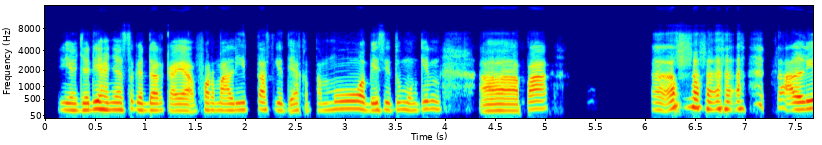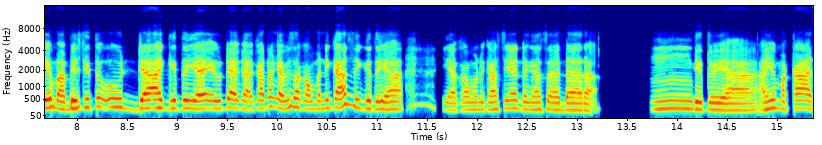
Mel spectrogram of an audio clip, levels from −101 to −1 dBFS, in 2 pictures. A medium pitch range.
Yes: average, 3.2 semitones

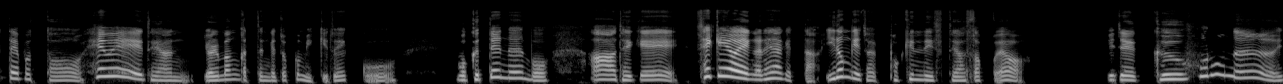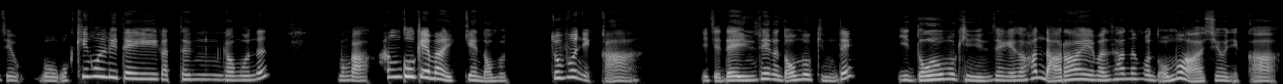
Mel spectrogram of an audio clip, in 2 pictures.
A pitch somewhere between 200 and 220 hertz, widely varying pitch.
Yes: high, 210 Hz; wide, 5.7 semitones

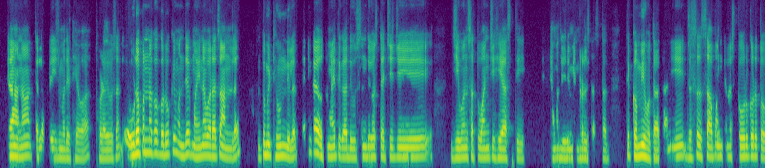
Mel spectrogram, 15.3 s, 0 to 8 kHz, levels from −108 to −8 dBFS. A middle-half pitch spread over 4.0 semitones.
No: average, 2.7 semitones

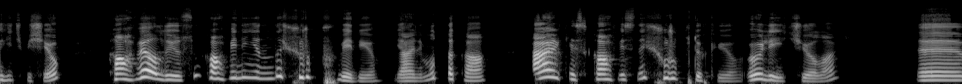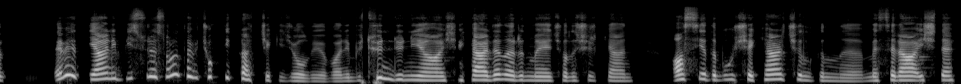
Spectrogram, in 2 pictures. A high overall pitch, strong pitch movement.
Yes: high, 205 Hz; wide, 6.2 semitones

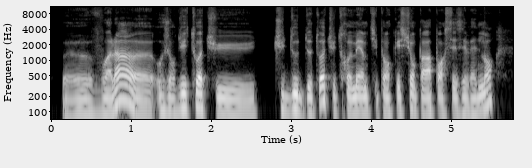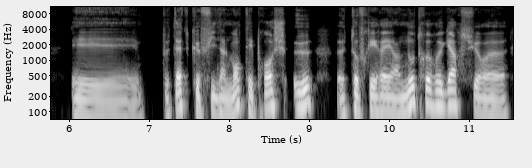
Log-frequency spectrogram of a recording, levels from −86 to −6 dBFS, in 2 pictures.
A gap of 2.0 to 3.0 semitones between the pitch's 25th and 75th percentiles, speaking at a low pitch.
No: average, 4.0 semitones; very low, 95 Hz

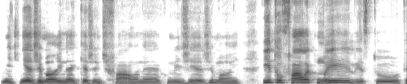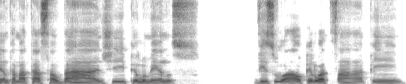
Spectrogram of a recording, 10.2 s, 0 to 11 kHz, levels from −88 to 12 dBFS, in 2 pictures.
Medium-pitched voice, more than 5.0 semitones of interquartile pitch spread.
No: medium, 175 Hz; average, 2.8 semitones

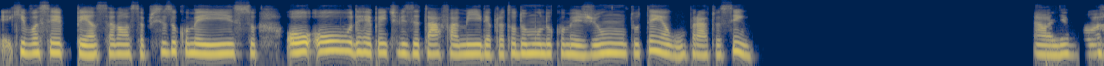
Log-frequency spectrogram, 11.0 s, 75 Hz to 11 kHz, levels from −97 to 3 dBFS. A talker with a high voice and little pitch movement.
Yes: high, 195 Hz; narrow, 1.8 semitones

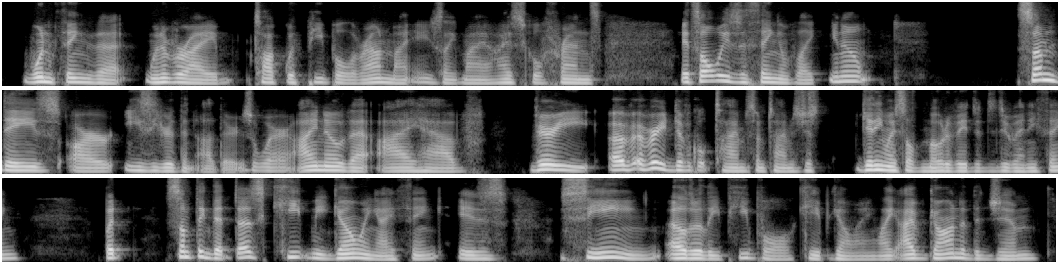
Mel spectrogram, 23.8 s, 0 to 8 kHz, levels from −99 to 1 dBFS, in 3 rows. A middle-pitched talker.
No: low, 130 Hz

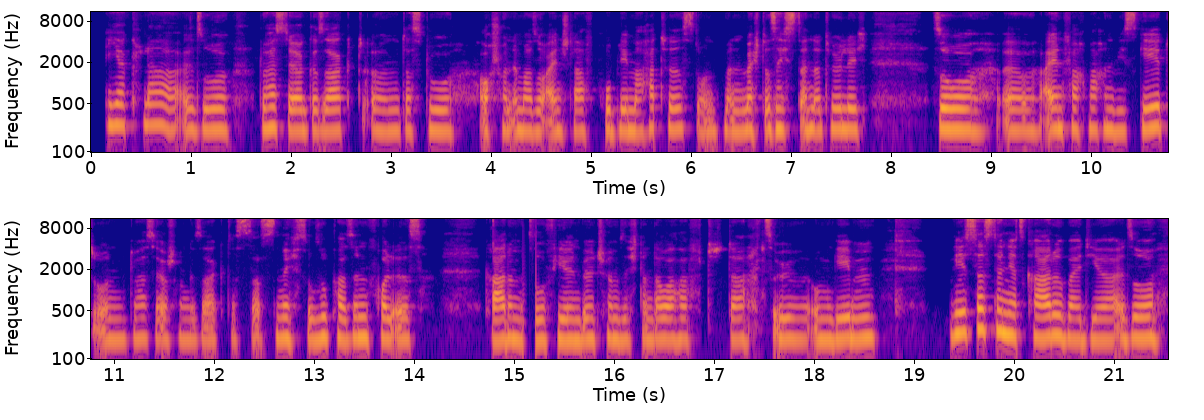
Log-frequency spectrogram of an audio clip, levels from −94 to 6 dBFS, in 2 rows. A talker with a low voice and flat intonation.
No: high, 200 Hz; narrow, 1.6 semitones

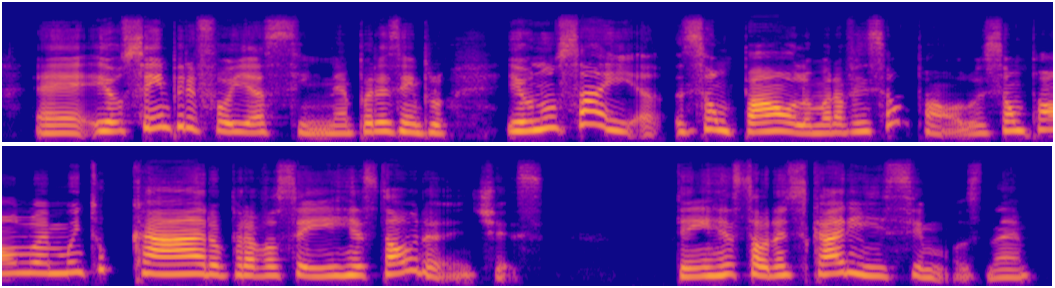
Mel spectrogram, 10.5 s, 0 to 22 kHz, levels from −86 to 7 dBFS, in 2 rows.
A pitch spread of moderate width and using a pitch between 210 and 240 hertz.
Yes: average, 3.6 semitones; high, 235 Hz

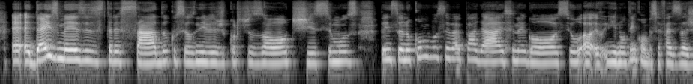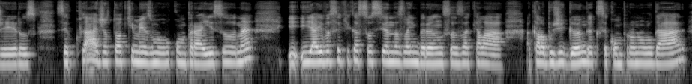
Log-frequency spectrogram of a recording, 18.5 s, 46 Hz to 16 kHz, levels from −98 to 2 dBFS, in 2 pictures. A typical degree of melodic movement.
No: narrow, 2.1 semitones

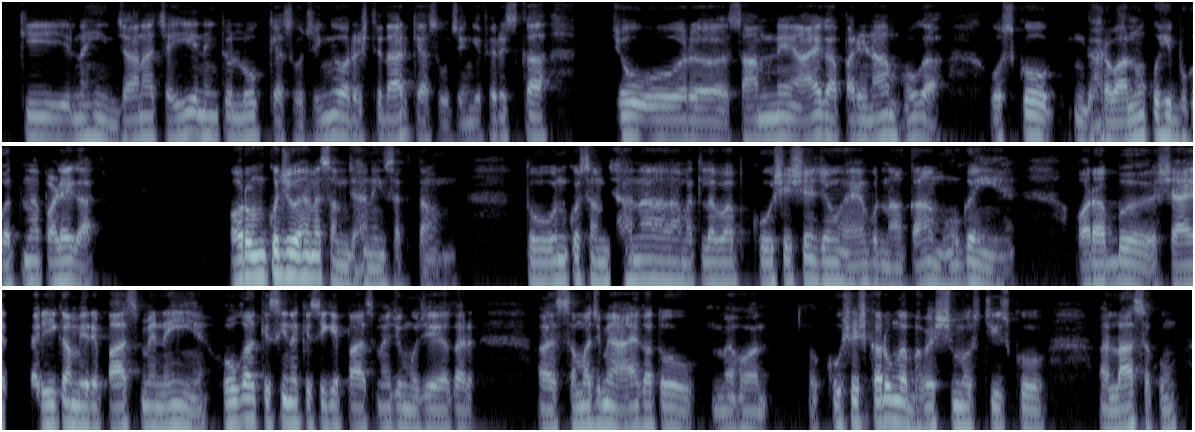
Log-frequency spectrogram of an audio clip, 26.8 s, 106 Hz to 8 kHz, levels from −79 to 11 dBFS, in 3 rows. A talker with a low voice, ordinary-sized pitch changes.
No: low, 110 Hz; narrow, 2.3 semitones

